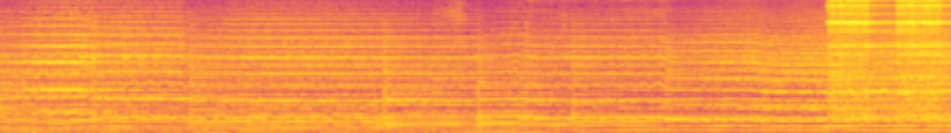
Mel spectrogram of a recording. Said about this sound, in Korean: 호련히 전화 소리가 울렸다.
